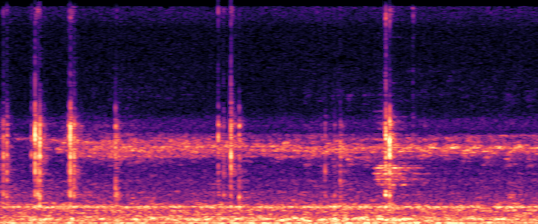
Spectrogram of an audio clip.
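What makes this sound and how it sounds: Fingernails scratch and tap the scraped surface of a solid green Lux soap bar held in the palm. Short, bright clicky taps stand out over a soft, continuous scratching against a steady background hum.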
